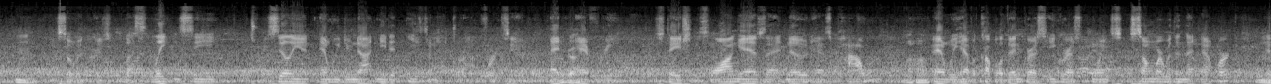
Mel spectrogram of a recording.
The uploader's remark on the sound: Rajant at MODEX 2022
